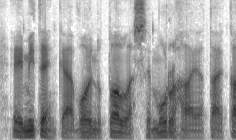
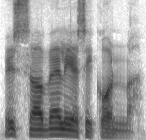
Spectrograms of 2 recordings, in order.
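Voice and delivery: higher, louder accusing cry; angry shout; 6 semitones higher, 5 dB louder than usual. A narrator's reading. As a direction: hurl the question at him. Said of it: "huusivat muutamat".

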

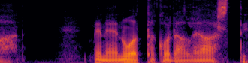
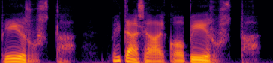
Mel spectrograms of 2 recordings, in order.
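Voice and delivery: higher, louder puzzled "piirustaa"; puzzled wondering; 4 semitones higher, 6 dB louder than usual. A narrator's reading. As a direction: ask in mild wonder, "piirustaa" without the burr. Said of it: "Aapeli ihmettelee". (ihmetellen kysyen)

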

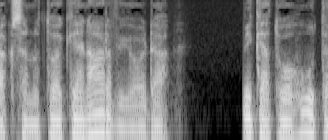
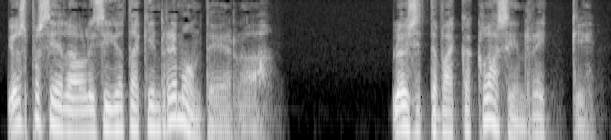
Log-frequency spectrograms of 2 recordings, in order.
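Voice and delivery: lively, higher-pitched schemer; scheming Kukkelman; 4 semitones higher, 3 dB louder than usual. A narrator's reading. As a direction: pitch a bright idea eagerly. (innokkaasti juonitellen, korkeammalla äänellä)

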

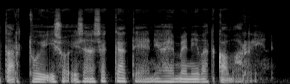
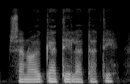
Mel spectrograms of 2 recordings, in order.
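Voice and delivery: plain reading voice

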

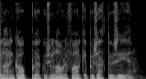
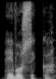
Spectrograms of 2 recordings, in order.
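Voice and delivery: higher-pitched hail; calling out; 5 semitones higher than usual. Acted. Jahvetti calls for a cab, hailing the driver. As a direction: hail the cab across the street.

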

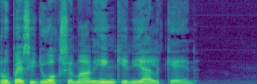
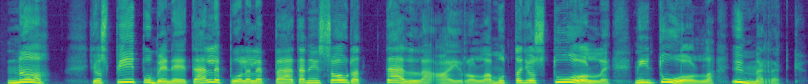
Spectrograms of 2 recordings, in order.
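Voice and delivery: impatient instructions; 7 semitones higher, 6 dB louder than usual. A narrator's reading. Hinkki instructing nervous, impatient.

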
